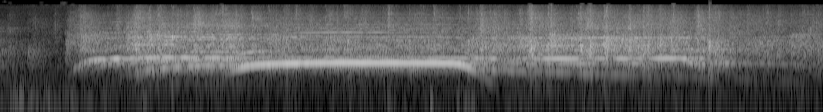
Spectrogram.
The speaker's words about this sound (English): So what I'm going to do is I will say the models, and then you will clap according to how impressed you were by the design and the catwalk. So I'll say model number one.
